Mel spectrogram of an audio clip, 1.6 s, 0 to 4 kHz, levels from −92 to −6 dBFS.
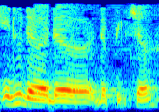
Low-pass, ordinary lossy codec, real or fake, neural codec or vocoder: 3.6 kHz; MP3, 16 kbps; real; none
